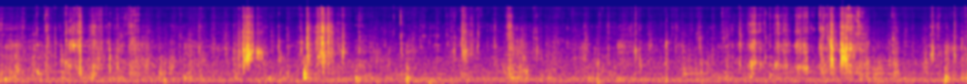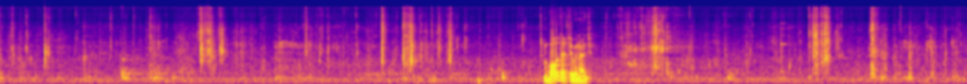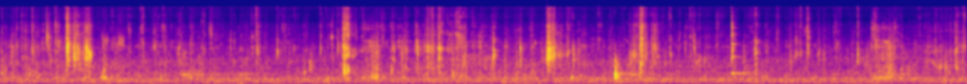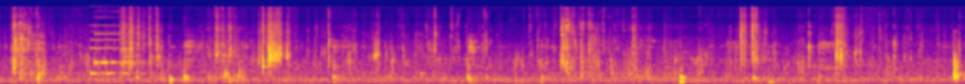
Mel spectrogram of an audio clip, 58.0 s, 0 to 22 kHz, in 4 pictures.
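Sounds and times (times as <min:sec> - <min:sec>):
chewing: 0:00.0 - 0:22.7, 0:23.5 - 0:44.6, 0:47.5 - 0:57.8
short beep: 0:44.9 - 0:46.0.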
